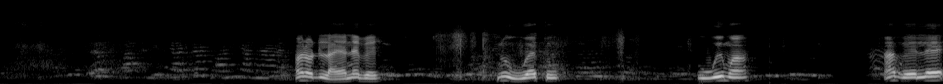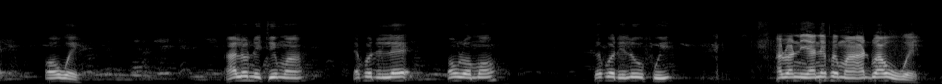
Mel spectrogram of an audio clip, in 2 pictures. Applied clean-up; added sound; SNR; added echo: none; none; none; none.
